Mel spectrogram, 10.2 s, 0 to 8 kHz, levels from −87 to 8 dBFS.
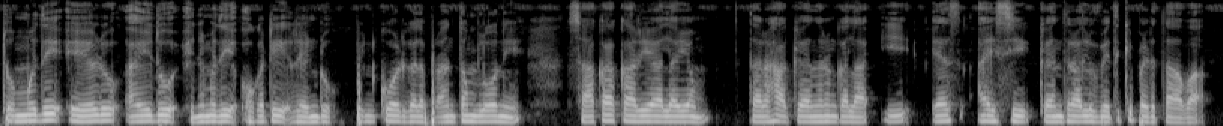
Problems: constant background noise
